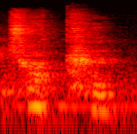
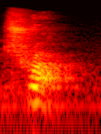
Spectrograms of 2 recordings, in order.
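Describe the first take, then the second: First: The final K is fully released. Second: The final K is stopped without release. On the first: The speaker calls it wrong. "you don't say truck" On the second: The speaker calls it right. "this is a stop sound"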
